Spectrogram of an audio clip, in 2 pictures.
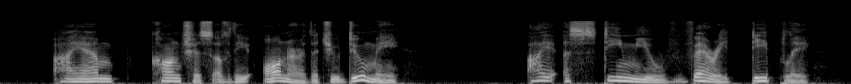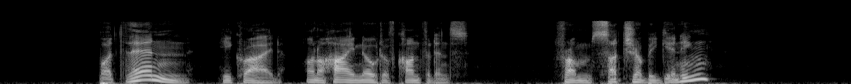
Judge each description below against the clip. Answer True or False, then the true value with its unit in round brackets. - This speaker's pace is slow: True (100 wpm)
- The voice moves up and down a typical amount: False (8.0 semitones)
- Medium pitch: False (105 Hz)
